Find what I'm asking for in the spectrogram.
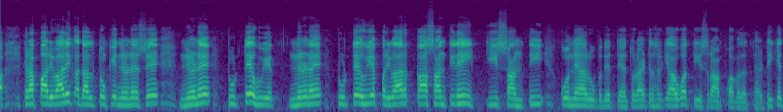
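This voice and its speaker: A man's voice: high voice, a bit bright, clean tone, no room sound. A man teaching Hindi for an exam, who asks questions and answers them himself, repeats key words, and calls his viewers brother and friends in a colloquial way. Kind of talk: online exam-prep lesson. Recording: dull lo-fi audio.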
